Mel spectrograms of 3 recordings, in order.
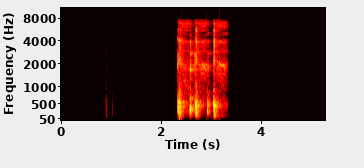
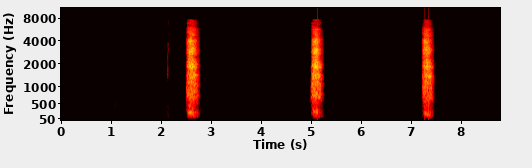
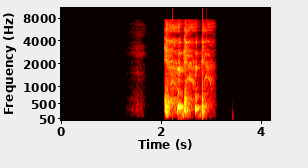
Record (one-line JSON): {"three_cough_length": "5.3 s", "three_cough_amplitude": 17027, "three_cough_signal_mean_std_ratio": 0.21, "exhalation_length": "8.8 s", "exhalation_amplitude": 13933, "exhalation_signal_mean_std_ratio": 0.19, "cough_length": "4.2 s", "cough_amplitude": 24996, "cough_signal_mean_std_ratio": 0.28, "survey_phase": "beta (2021-08-13 to 2022-03-07)", "age": "45-64", "gender": "Female", "wearing_mask": "No", "symptom_runny_or_blocked_nose": true, "symptom_sore_throat": true, "symptom_diarrhoea": true, "symptom_headache": true, "smoker_status": "Never smoked", "respiratory_condition_asthma": true, "respiratory_condition_other": false, "recruitment_source": "Test and Trace", "submission_delay": "1 day", "covid_test_result": "Positive", "covid_test_method": "RT-qPCR", "covid_ct_value": 32.1, "covid_ct_gene": "ORF1ab gene"}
